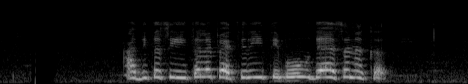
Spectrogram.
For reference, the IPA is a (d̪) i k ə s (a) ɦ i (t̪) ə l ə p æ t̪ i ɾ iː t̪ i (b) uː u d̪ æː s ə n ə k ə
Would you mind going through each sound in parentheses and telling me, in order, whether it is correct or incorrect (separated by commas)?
correct, incorrect, correct, correct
